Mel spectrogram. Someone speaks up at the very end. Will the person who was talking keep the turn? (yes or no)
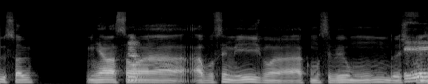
no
